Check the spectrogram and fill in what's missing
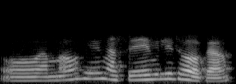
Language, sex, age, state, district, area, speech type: Assamese, female, 45-60, Assam, Majuli, rural, conversation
